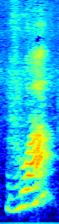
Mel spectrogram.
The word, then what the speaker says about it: voit: Samir, le frère de Zoubida, voit, le T ne se prononce pas, voit un lézard sur le mur.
